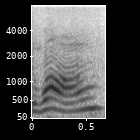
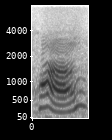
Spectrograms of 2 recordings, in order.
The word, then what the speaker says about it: Wang: I'm so smart huh is that how you pronounce it uh Wang well the Chinese call me Wong Wong and the Korean call me Huang and the Americans call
